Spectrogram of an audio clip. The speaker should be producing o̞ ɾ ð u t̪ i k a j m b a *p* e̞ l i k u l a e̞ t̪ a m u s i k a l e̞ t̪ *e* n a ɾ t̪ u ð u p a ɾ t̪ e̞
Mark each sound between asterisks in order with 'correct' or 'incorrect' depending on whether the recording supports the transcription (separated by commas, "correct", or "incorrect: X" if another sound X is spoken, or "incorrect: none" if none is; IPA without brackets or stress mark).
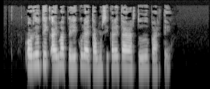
correct, incorrect: a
